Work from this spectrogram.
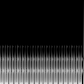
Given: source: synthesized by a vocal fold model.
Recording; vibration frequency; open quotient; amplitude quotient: sustained vowel; 20 Hz; 0.5; 1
